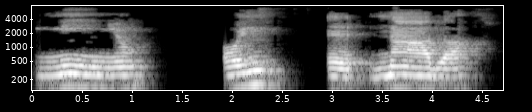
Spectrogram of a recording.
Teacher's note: Todos los nasales son sonoros, nasal alveolar. Pero lo pronunciamos en los alveolos solamente en posición inicial de sílaba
